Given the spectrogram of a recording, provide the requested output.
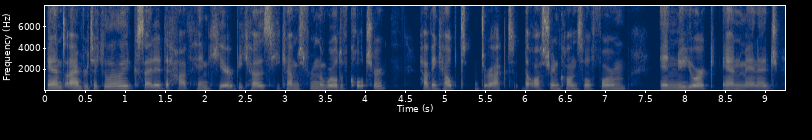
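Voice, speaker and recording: A woman's voice: on the low side, a little mellow, clear, resonant tone. A teenage girl hosting a webinar, reading a prepared introduction of the guest speaker over a video call. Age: teens. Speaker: student host introducing a speaker. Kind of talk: scripted introduction.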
